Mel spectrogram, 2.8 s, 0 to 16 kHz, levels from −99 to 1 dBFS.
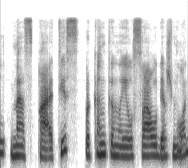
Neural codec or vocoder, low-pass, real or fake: codec, 24 kHz, 3 kbps, HILCodec; 10.8 kHz; fake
